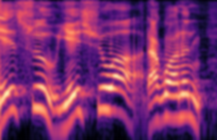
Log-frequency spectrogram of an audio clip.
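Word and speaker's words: ישוע: 역사의 예수 라고 발음하는 이 히브리어 에 예수와 이렇게 발음 하는데요 예수와 라고 하는 발음의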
